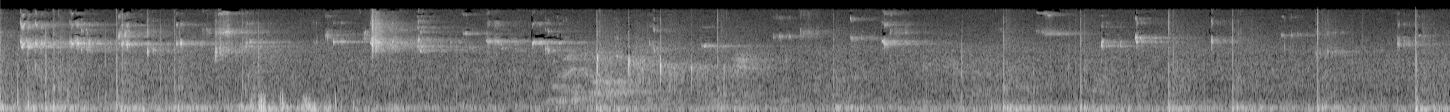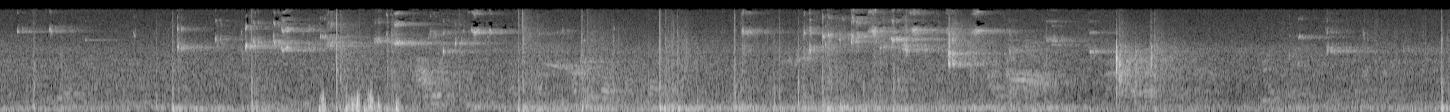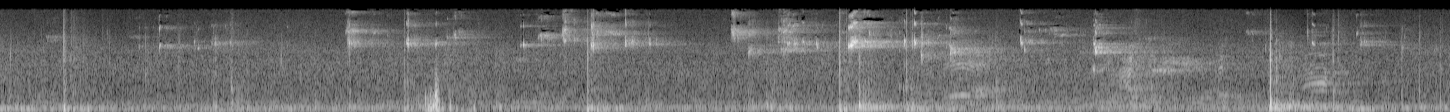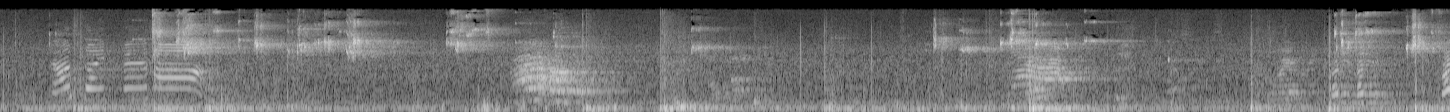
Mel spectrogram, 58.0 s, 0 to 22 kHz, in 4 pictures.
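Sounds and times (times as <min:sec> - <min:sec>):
basketball bouncing: 0:00.0 - 0:02.9, 0:10.0 - 0:13.5, 0:14.1 - 0:14.9, 0:19.7 - 0:23.6, 0:28.9 - 0:30.5, 0:37.4 - 0:38.2, 0:41.6 - 0:44.4, 0:49.3 - 0:50.4, 0:56.0 - 0:56.2
sneakers squeaking: 0:00.0 - 0:58.0
players calling out: 0:44.0 - 0:46.8.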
